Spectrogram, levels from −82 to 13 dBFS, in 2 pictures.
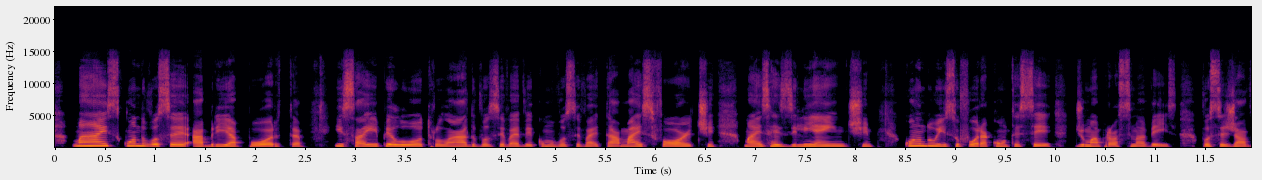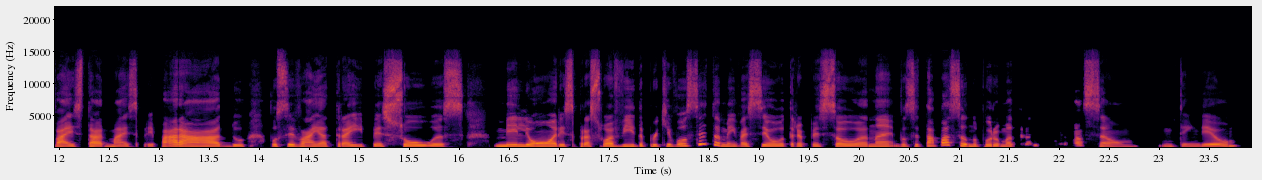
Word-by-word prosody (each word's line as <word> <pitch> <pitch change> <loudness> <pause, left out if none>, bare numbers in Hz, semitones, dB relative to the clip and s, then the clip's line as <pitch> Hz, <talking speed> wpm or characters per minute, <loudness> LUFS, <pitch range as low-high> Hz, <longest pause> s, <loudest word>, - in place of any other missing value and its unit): mas 300 +3 +4
quando 295 -2 +1
você 255 -3 +2
abrir 215 0 +1
a 200 - +4
porta 175 -3 0 0.3
e 260 - -1
sair 245 0 +1
pelo 235 -3 +4
outro 220 -1 0
lado, 205 0 0
você 205 +2 -4
vai 205 0 0
ver 195 -1 -5
como 200 0 -7
você 195 +2 -5
vai 190 -2 -3
tá 185 -1 -1
mais 205 +7 0
forte, 200 0 0 0.3
mais 225 0 +1
resiliente. 200 -4 0 0.3
Quando 295 -2 +2
isso 245 0 -2
for 225 -3 0
acontecer 205 -3 -2 0.2
de 215 +1 -2
uma 200 -2 +1
próxima 175 0 -3
vez, 165 -1 -5 0.2
você 210 0 -1
já 190 -1 0
vai 190 0 +3
estar 180 -2 +1
mais 170 -1 -2
preparado, 195 -4 +3 0.2
você 215 +2 +2
vai 210 -1 +1
atrair 205 -1 -1
pessoas 190 -3 0 0.3
melhores 230 -1 +3
para 180 - 0
a - - -3
sua 205 +2 +2
vida, 205 0 -1
porque 215 +3 -1
você 300 - +1
também 395 - 0
vai 190 0 -1
ser 200 +2 -1
outra 190 0 -1
pessoa, 190 -1 0
né. 220 +2 0
Você 215 +1 -5
tá 285 +5 +1
passando 285 - +1
por 200 0 -1
uma 180 -1 -2
transformação, 175 - -7 0.3
entendeu? 175 +5 -2
205 Hz, 150 wpm, -22 LUFS, 190-230 Hz, 0.3 s, mas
